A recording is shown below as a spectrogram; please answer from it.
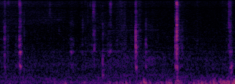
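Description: Plastic electrical connector and wiring being handled at an accelerator pedal: faint rustling with a few small clicks, the sharpest about three-quarters of the way through.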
